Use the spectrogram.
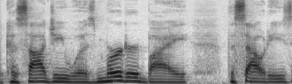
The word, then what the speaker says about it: Khashoggi: So the reaction since that reporter, I believe I'm pronouncing his name correctly, Khashoggi, was murdered by the Saudis in like the Saudi embassy in Turkey, which is pretty insane.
